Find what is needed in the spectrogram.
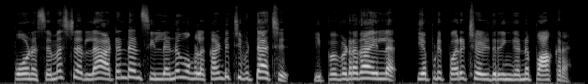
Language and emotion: Tamil, angry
